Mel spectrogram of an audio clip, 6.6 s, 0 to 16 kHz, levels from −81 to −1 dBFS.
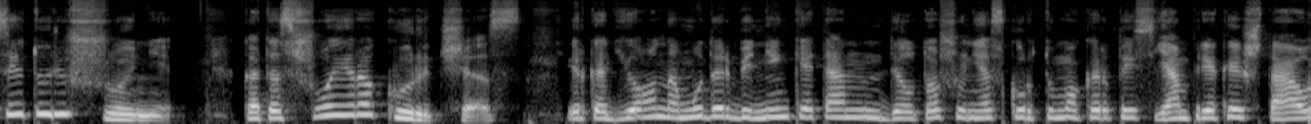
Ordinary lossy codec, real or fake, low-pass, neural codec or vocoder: Opus, 24 kbps; fake; 14.4 kHz; vocoder, 44.1 kHz, 128 mel bands every 256 samples, BigVGAN v2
